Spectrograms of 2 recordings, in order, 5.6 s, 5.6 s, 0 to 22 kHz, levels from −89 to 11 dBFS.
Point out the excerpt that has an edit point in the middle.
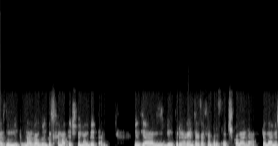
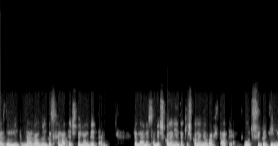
second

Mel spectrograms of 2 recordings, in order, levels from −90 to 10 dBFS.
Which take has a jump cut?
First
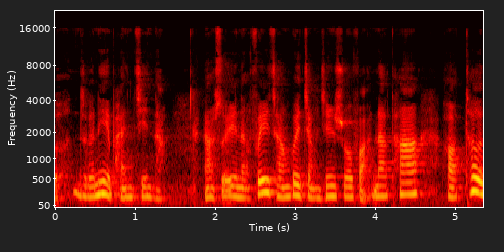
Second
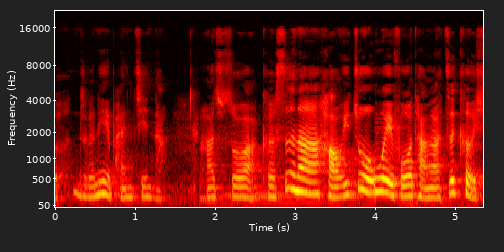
second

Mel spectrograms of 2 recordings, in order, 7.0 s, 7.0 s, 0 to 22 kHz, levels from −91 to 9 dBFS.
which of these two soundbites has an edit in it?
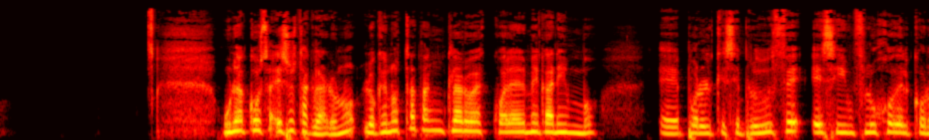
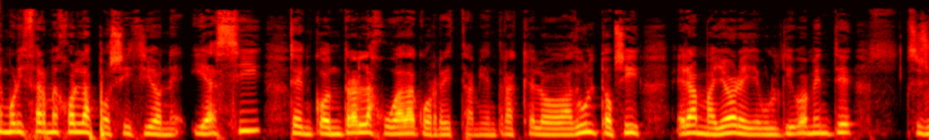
second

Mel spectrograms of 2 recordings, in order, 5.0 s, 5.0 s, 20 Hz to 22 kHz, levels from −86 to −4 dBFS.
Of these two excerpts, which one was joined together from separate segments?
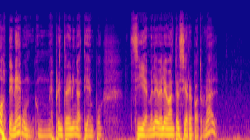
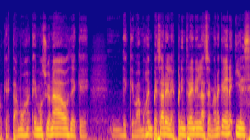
second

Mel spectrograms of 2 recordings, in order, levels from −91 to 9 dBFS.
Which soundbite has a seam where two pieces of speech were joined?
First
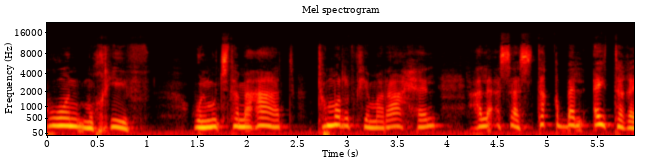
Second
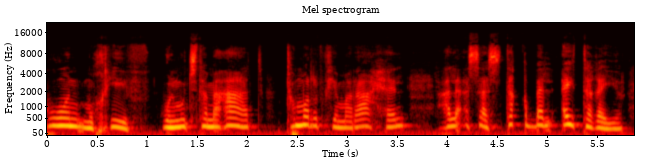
second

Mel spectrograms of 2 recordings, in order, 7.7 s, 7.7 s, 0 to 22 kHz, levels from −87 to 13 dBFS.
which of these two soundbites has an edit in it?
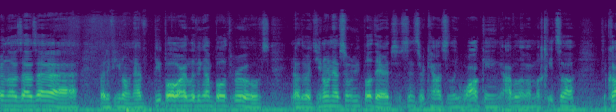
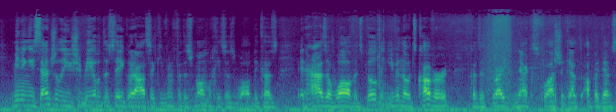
first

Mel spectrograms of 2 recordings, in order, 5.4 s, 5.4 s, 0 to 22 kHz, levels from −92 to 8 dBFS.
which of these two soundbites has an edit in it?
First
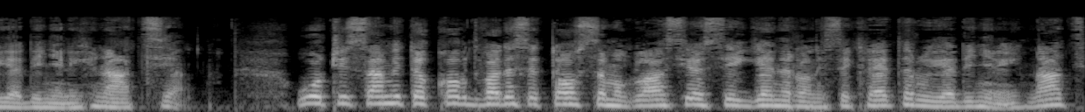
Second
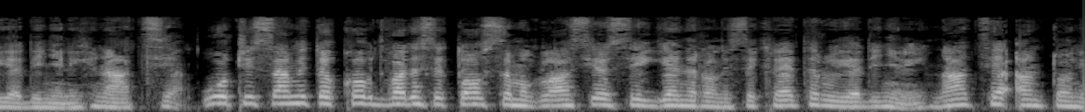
second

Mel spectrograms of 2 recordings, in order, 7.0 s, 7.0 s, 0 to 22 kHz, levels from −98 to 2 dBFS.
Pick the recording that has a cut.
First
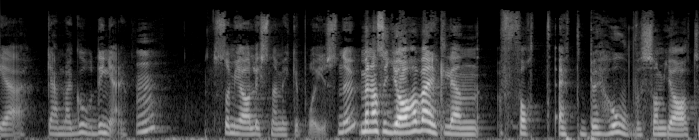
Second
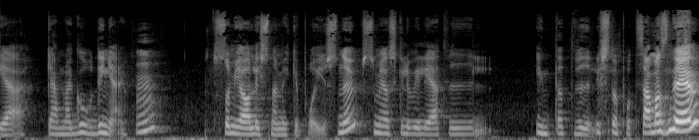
first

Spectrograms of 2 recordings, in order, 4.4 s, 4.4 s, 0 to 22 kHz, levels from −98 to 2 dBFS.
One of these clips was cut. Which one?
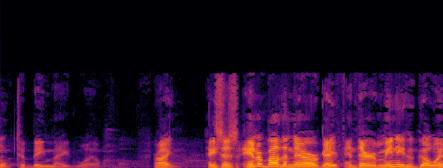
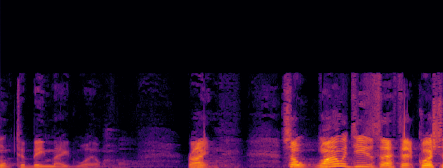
first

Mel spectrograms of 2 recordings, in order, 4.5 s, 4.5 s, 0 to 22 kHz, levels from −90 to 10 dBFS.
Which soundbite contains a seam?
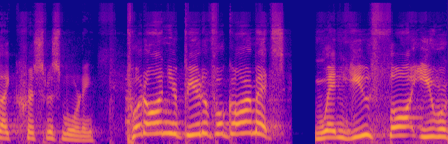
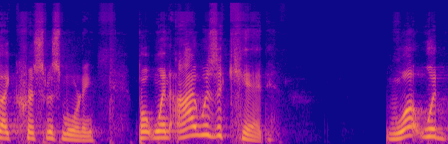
first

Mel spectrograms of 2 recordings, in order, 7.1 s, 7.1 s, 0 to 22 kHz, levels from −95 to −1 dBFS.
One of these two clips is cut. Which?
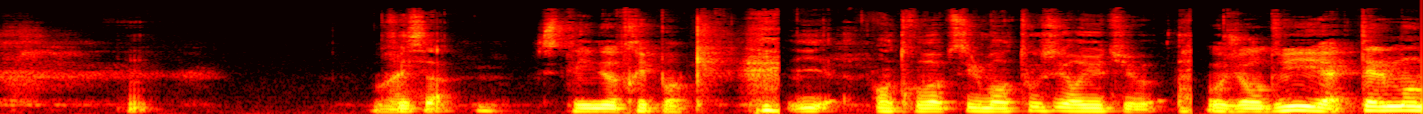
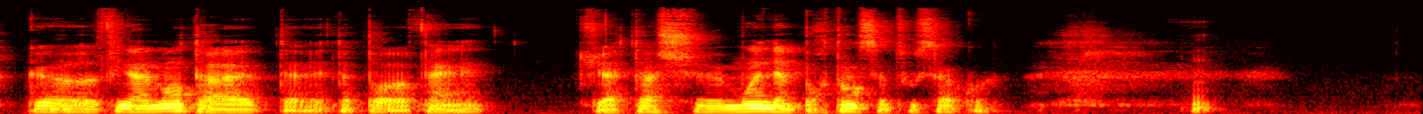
first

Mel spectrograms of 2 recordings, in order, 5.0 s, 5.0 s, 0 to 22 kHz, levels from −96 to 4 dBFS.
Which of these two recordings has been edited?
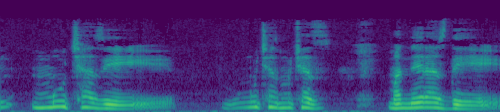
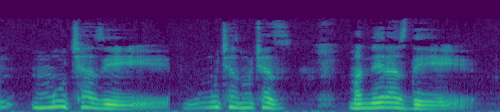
second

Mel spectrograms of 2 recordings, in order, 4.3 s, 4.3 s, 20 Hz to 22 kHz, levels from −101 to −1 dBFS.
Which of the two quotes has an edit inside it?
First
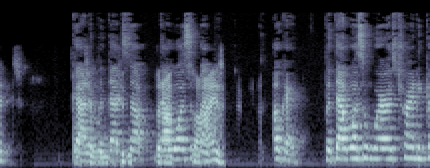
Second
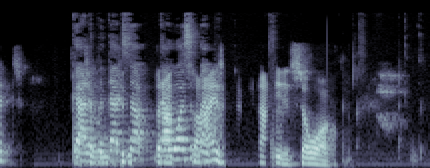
first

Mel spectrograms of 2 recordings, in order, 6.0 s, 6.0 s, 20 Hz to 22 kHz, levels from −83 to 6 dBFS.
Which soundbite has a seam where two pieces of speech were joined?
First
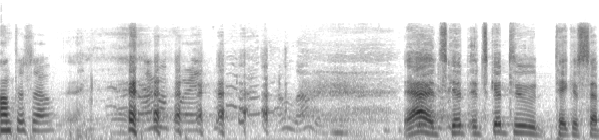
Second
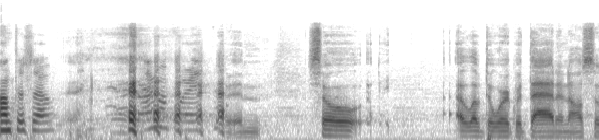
second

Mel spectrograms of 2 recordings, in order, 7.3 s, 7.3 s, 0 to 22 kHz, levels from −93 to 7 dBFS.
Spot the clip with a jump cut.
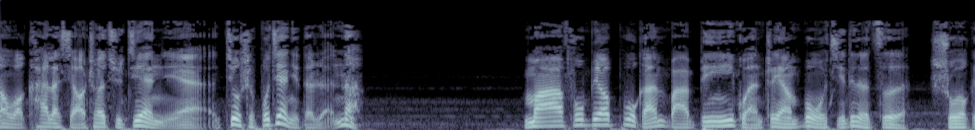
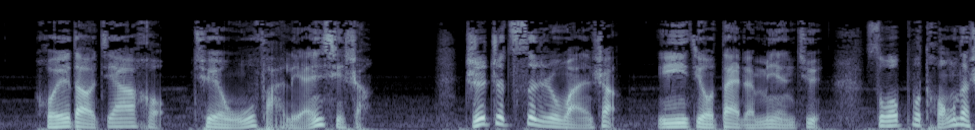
second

